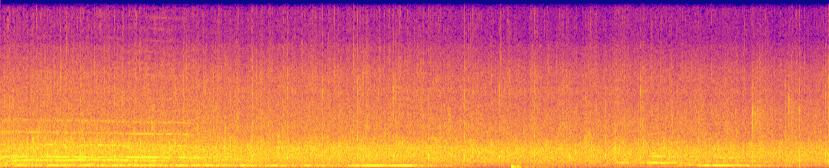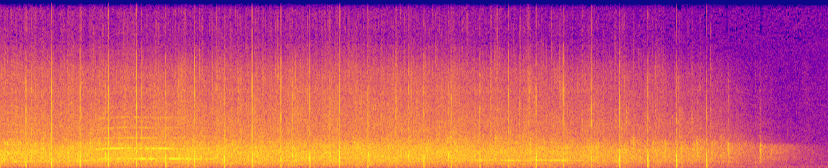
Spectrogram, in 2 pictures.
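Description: An audience applauds at a firefighter recruit graduation ceremony, thick sustained clapping that holds steady for most of the stretch before thinning to scattered claps and fading out, with a brief voice early on.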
